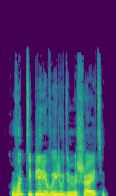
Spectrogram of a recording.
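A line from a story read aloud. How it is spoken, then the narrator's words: Mocking mimicry, loud laughter. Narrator (Russian): Передразнил ее Костя и засмеялся в голос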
